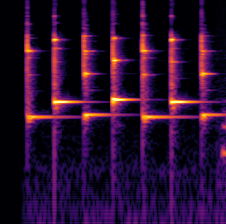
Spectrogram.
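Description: Music cue of bell-like struck notes, about three a second, alternating between two pitches and each ringing briefly; it starts about a quarter second in, after silence.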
